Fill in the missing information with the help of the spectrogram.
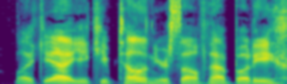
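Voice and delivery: ordinary delivery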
